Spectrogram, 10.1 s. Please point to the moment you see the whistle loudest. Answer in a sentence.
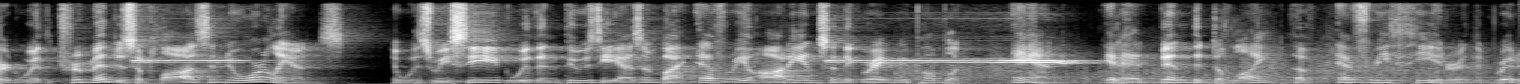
The loudest moment of the whistle is at 7 seconds.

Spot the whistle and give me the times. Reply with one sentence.
The whistle can be heard from 0.8 to 1.4 s and from 5.5 to 7.2 s.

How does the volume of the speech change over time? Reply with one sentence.
The loudness of the speech stays about the same.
